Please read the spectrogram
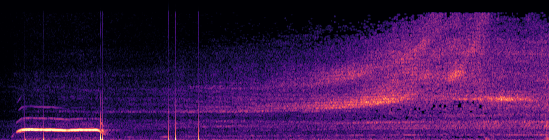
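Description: A high, steady squeal lasting about a second near the start, then a few sharp clicks, then a zipline trolley's pulley wheels running along the steel cable: a whirring hiss that grows steadily louder as the rider comes nearer.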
